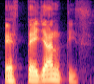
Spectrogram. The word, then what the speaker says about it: Stellantis: la nueva compañía se va a llamar Stellantis. Estellantis Se escribe S-T-E-L-L-A-N-T-I-S.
